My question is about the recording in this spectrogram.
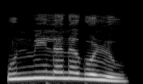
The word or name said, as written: ಉನ್ಮೀಲನಗೊಳ್ಳು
